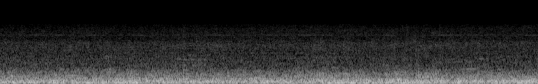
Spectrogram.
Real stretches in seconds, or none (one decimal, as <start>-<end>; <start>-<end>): 0.0-3.8; 4.4-5.4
